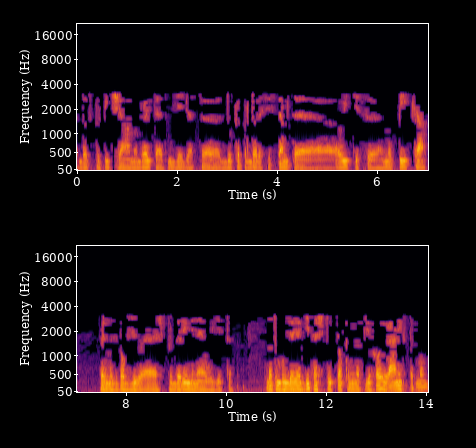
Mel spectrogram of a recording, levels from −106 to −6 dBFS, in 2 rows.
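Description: Throughout the speech, the encoder appears starved of bits, likely from MP3 compression at a very low bitrate, around 8 kbps. Nothing survives above about 3.1 kHz, and the heavy damage leaves weak frequency lines flickering between frames, so the speech sounds muffled, watery and swirly, with smeared consonant attacks.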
